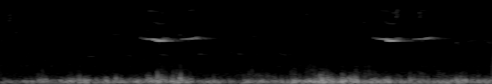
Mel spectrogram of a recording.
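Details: Quail song heard on a country smallholding in Brazil, two short high whistled phrases a few seconds apart over steady low wind-like rumble and background noise.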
